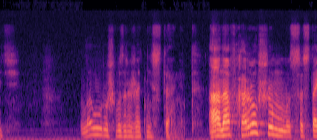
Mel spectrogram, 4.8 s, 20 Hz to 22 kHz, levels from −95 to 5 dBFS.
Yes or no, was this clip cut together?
yes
